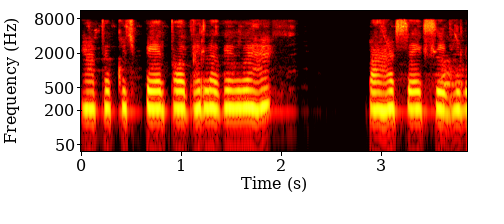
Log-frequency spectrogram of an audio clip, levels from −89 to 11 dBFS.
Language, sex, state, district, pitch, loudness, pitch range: Hindi, female, Bihar, Araria, 215 Hz, -17 LUFS, 210-220 Hz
